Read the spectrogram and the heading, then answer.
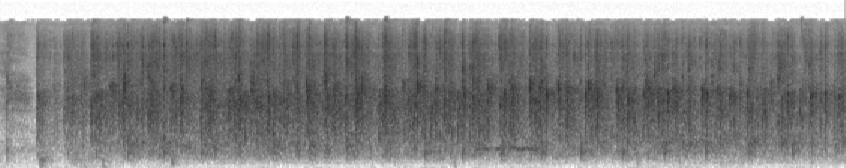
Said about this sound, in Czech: Potlesk pro Vladimíra Kořena.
